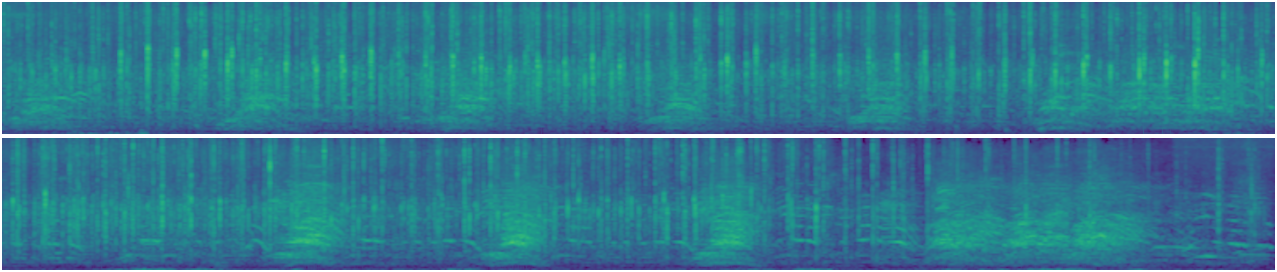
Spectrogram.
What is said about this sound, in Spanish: un ambiente puramente de romería que estamos escuchando y ahí eh, con esa grabación y ese trabajo de campo de todos los que os dedicáis a la recuperación del patrimonio, en este caso eh, oral.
